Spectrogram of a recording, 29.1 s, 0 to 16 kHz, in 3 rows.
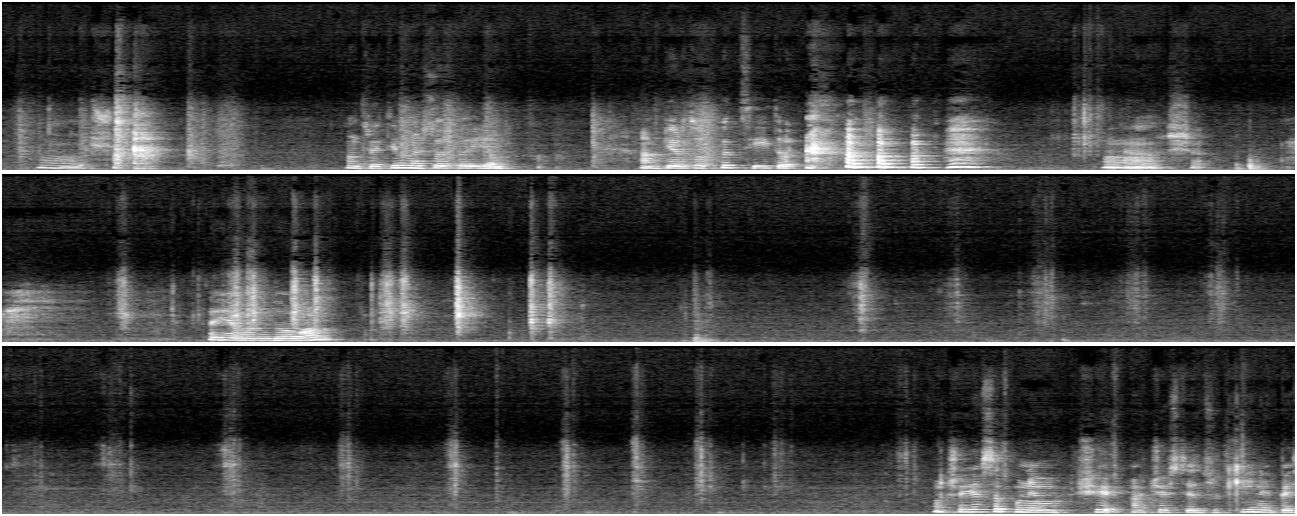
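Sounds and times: knife cutting zucchini: 10.5 - 14.0, 16.0 - 21.3, 21.9 - 25.4.

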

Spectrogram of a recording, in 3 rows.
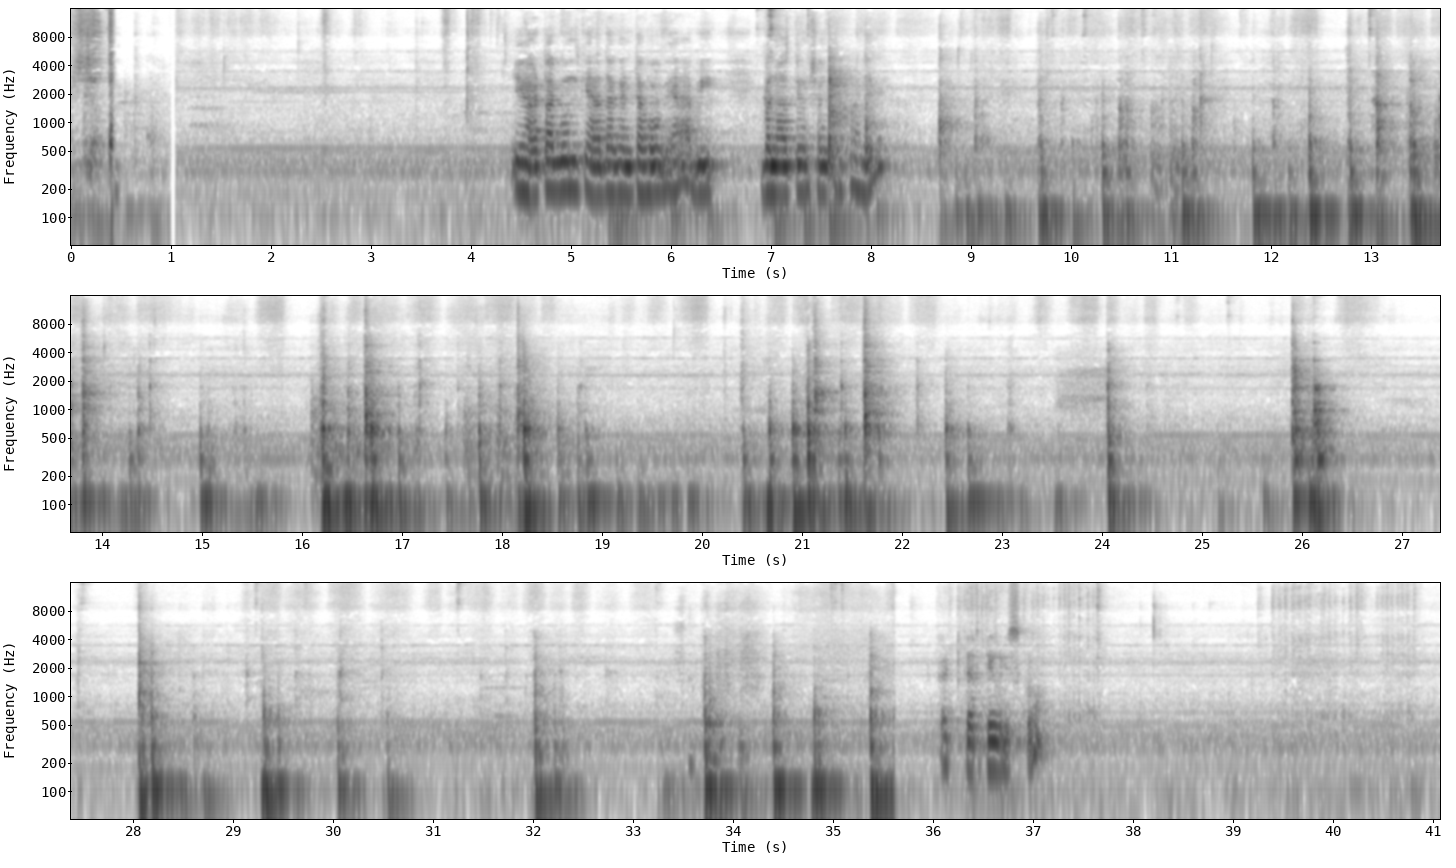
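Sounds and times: rolling pin rolling dough on board: 7.1 - 26.8, 27.5 - 37.6.

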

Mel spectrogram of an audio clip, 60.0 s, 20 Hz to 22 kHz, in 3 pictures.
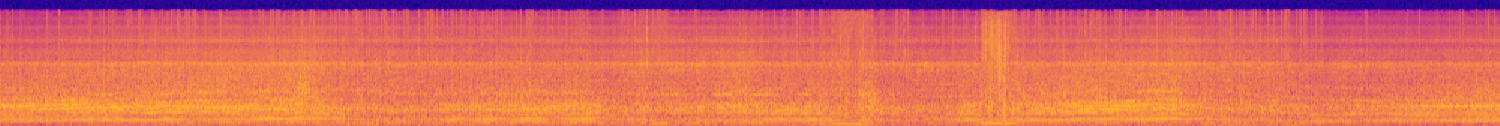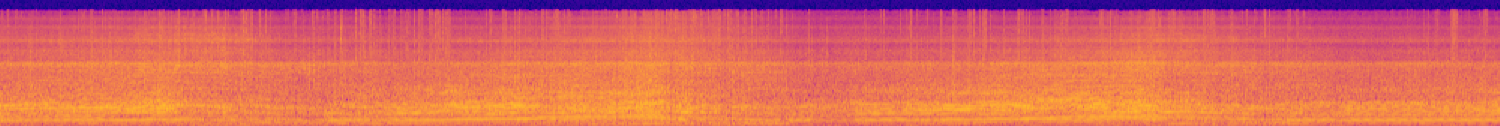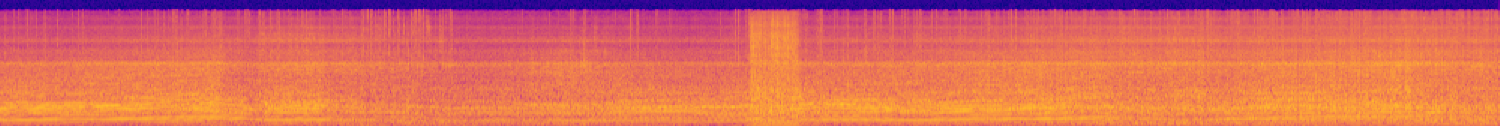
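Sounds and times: sports car engine revving: 0.0 - 23.6, 37.8 - 60.0.

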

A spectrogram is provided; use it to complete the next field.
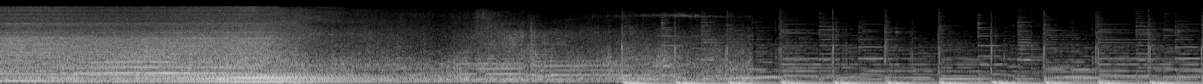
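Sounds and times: motorcycle engines revving: 0.0 - 7.6.

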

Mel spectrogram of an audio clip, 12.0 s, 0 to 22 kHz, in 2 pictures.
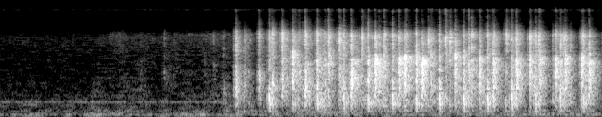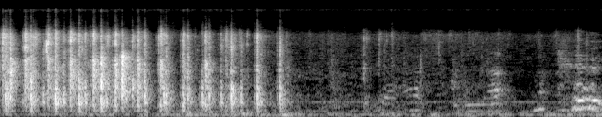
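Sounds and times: small audience clapping: 2.1 - 9.0.

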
